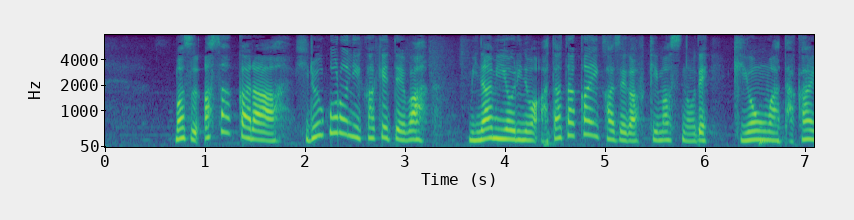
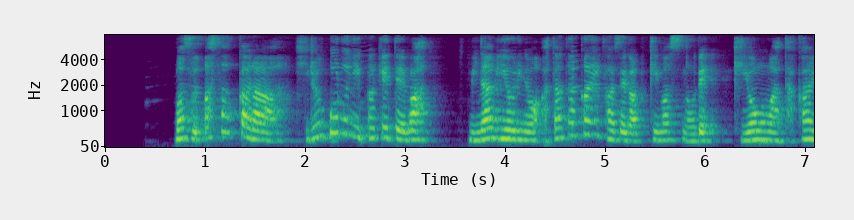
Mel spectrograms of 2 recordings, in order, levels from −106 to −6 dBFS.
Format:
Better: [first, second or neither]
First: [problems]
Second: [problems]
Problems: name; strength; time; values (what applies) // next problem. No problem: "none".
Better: first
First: none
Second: noise reduction (neural mask model DeepFilterNet 3)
